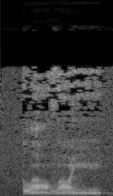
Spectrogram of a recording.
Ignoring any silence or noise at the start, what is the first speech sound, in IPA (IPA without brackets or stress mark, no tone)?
lˠ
